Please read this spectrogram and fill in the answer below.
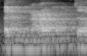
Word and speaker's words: أنعمت: Jadi nggak boleh an'amta 'alaihim. Bacanya berikan satu ketukan. An'amta.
